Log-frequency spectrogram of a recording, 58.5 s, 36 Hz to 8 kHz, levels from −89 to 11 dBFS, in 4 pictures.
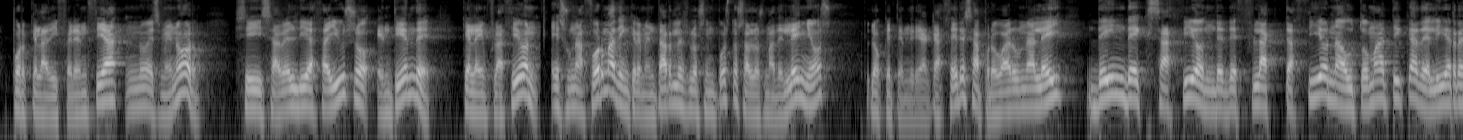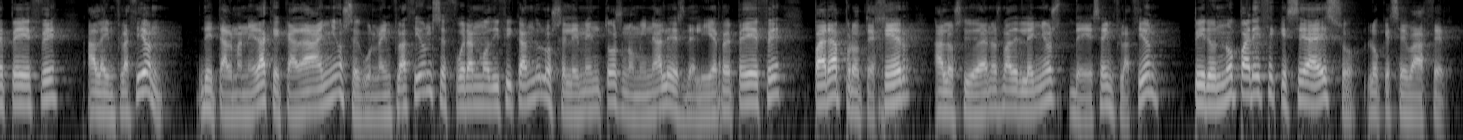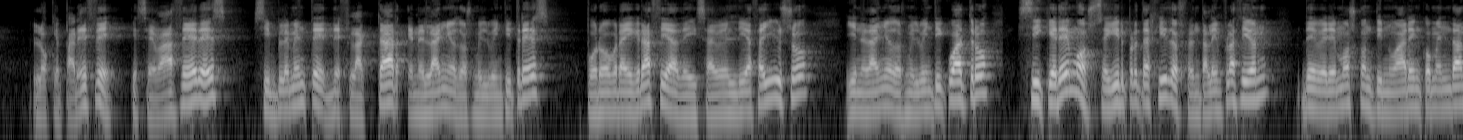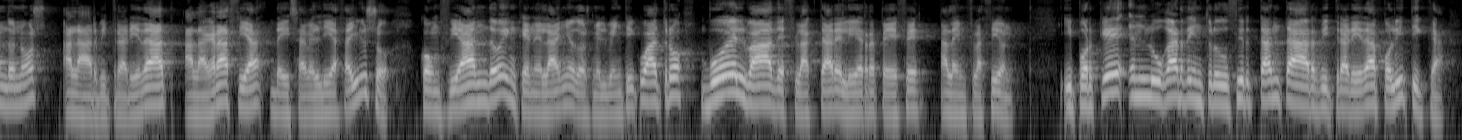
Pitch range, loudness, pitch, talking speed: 115-175 Hz, -24 LUFS, 135 Hz, 160 wpm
